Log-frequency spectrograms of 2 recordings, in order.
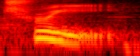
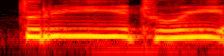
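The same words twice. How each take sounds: First: The t sounds close to a ch. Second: The t is plain, not like ch. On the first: The speaker calls it right. "а tree" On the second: The speaker calls it wrong. "Не tree"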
